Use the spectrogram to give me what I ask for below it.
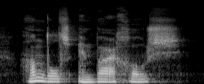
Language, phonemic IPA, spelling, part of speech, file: Dutch, /ˈhɑndəlsˌɛmbɑrɣos/, handelsembargo's, noun, Nl-handelsembargo's.ogg
- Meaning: plural of handelsembargo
